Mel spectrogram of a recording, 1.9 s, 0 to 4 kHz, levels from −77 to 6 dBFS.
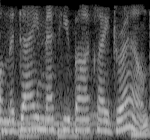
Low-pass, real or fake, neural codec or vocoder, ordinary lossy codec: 3.6 kHz; real; none; MP3, 24 kbps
